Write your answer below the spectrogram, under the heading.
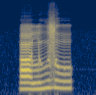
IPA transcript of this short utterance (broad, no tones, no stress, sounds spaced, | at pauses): a l ɯ z ɤ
